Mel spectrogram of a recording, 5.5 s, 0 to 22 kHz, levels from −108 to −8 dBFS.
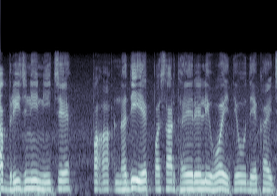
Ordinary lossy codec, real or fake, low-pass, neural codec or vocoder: none; real; 7.2 kHz; none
